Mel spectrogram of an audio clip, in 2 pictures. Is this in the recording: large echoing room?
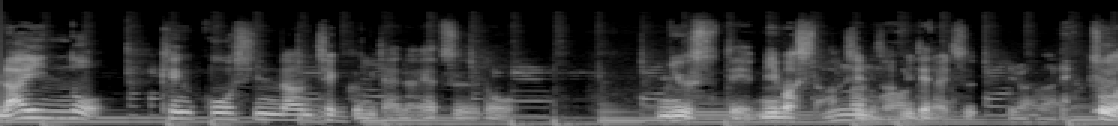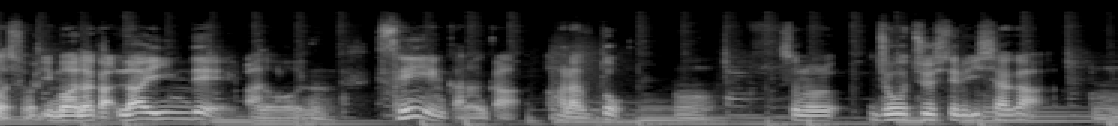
no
